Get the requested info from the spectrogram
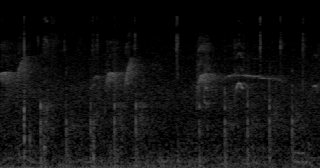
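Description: Faint birdsong: several short rising chirps, and about three seconds in a thin high whistle held for about a second. Faint small taps of a knife on a cutting board lie underneath.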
